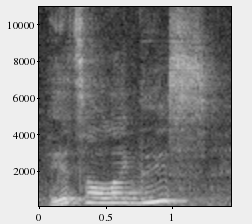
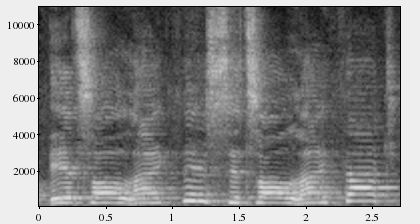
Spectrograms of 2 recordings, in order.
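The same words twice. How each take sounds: First: Lightly mock operatic tone; imitating a classical singer. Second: Light demo placed more in the mask; forward jazz tone. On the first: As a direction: sound like an opera singer doing jazz. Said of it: "a classical singer singing jazz". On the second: Shown as a demonstration. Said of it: "While you go".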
